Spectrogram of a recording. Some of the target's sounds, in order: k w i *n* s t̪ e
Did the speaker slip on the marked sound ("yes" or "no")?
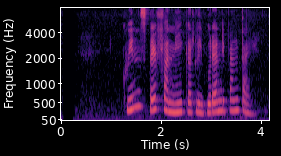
no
